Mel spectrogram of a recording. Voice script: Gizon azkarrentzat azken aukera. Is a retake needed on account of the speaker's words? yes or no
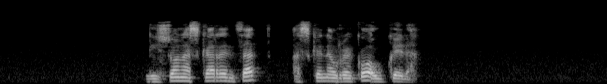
yes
